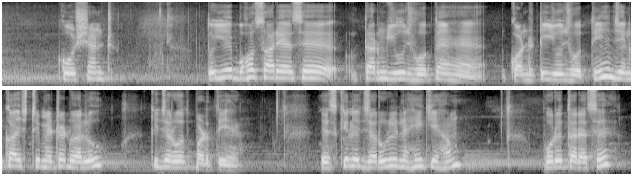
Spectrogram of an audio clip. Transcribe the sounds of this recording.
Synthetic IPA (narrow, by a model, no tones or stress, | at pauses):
koːʃə̃ɳʈ | t̪ojebɐɦʊt̪saːɾeɛːseʈɐɾmjuːd͡ʒɦoːt̪eɦɛ̰̃kwãːɳʈɪʈijuːd͡ʒɦoːt̪iɦɛ̃d͡ʒɪnkaɪsʈɪmeːʈeɖʋɛːljukizɐɾuːɾət̪̚pɐɽt̪iɦɛ̃ː | ɪskeliezɐɾuːɾinɐɦĩkiɦɐm | puːɾit̪ɐɾəɦse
